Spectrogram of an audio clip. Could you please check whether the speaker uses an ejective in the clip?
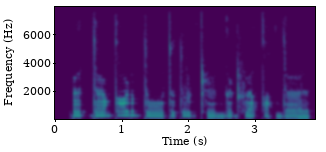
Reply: no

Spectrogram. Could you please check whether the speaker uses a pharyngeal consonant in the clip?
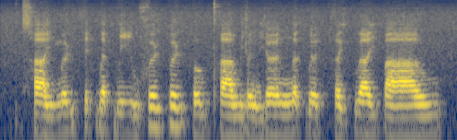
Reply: no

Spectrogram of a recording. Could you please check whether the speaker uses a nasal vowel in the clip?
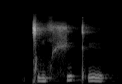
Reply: no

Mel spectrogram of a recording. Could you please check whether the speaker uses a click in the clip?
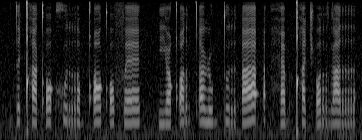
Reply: yes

